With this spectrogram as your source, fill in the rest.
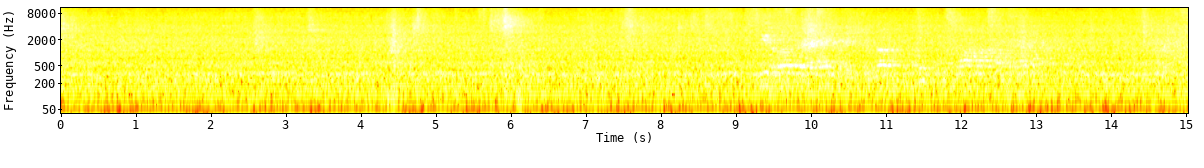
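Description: A pressure washer sprays water steadily in a large echoing hall.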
